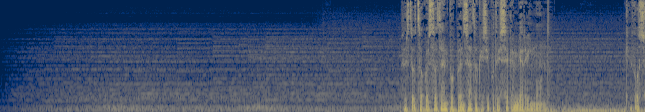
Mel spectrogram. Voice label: male italian italian series finale dubbing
